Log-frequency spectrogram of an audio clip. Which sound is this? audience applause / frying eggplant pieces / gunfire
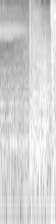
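gunfire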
